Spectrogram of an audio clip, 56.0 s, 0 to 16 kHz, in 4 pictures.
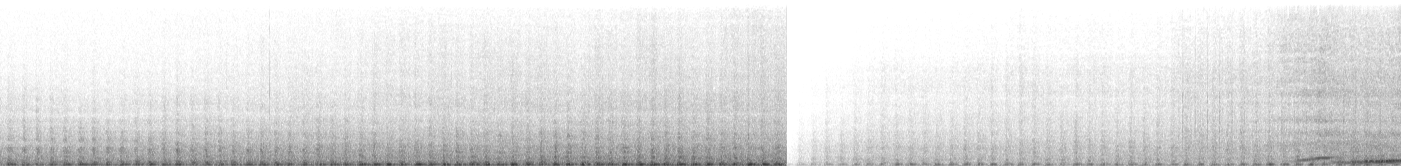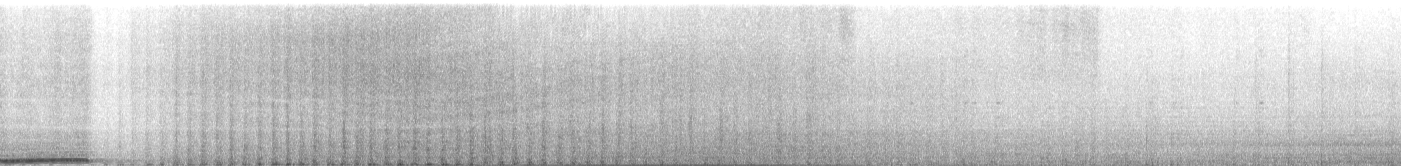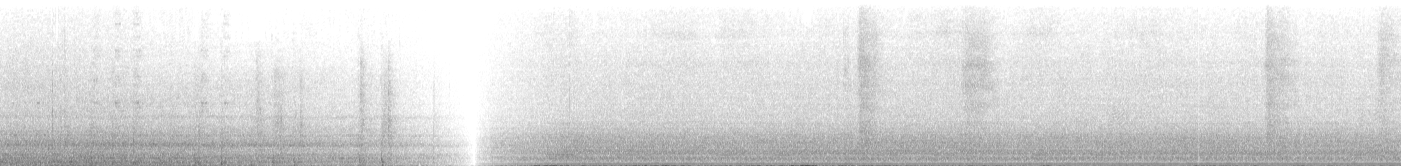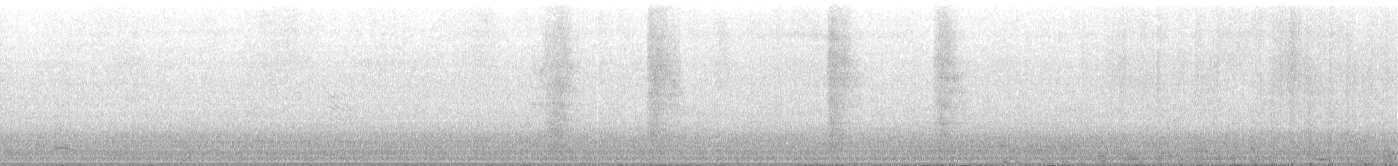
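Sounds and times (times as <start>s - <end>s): train rhythmic clatter: 0.0s - 32.8s, 34.0s - 56.0s
steam locomotive whistle: 12.8s - 15.7s.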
